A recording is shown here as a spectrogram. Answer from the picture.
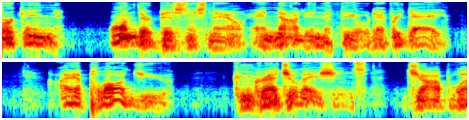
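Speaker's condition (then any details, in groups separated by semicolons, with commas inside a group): Throat cancer; tracheostomy tube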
